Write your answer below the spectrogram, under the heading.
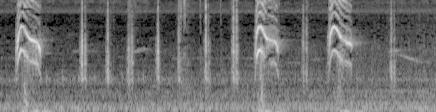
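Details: Caged pet lesser green leafbird (cucak ijo mini) gives three loud, high, downward-bending squeaky notes among steady background clicks.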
